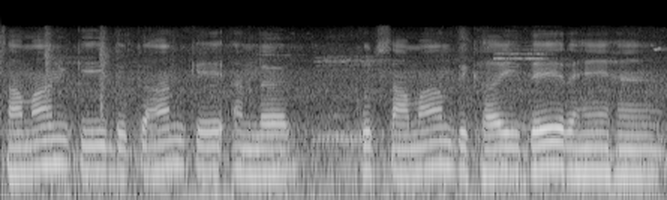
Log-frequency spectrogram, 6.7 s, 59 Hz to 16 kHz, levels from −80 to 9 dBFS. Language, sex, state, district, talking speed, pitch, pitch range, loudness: Hindi, male, Rajasthan, Jaipur, 100 wpm, 130 Hz, 125-140 Hz, -15 LUFS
